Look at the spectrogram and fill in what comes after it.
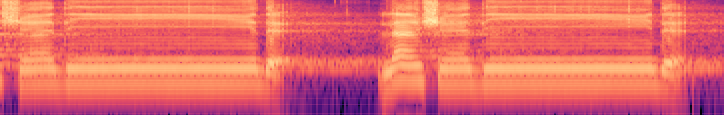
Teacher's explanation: huruf di terdapat ya sukun atau ya mati kemudian huruf da di ujung disukunkan dan kita pantulkan ya atau kita qolqolahkan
